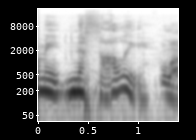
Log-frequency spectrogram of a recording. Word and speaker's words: Nathaly: Not Nathaly, as I just found out. The H is silent.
